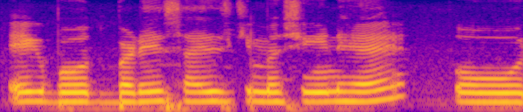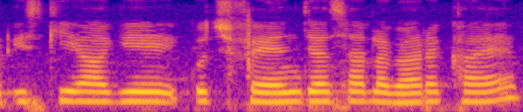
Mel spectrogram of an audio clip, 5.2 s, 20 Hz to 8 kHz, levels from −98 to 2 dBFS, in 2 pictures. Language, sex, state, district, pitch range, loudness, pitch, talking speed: Hindi, female, Haryana, Jhajjar, 210-220 Hz, -13 LUFS, 215 Hz, 185 wpm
